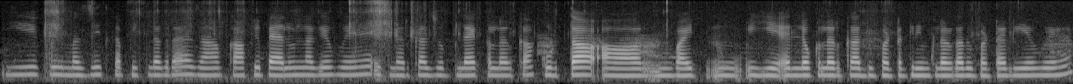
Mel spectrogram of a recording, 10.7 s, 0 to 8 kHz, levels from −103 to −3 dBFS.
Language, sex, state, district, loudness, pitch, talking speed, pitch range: Hindi, female, Jharkhand, Jamtara, -41 LUFS, 220 Hz, 195 wpm, 215-230 Hz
